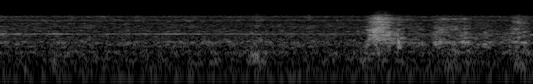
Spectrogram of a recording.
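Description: Near silence: room tone, with one faint short noise about three seconds in.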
